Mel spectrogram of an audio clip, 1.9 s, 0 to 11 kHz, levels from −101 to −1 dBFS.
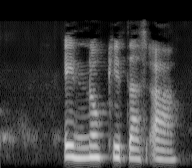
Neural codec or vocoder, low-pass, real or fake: codec, 16 kHz, 2 kbps, X-Codec, WavLM features, trained on Multilingual LibriSpeech; 7.2 kHz; fake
